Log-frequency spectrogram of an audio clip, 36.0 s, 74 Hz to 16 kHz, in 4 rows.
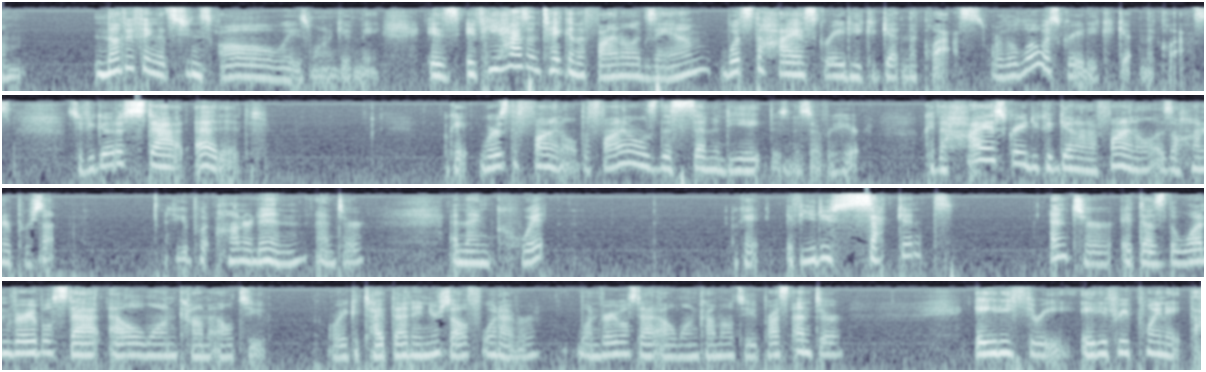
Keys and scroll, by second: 12.3 Return, 14.7 (, 15.7 Down, 16.3 Down, 16.4 Down, 16.9 Down, 18.6 1, 19.5 0, 19.8 0, 21.9 Return, 27.4 Return, 34.5 Return.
